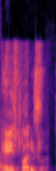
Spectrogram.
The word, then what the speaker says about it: Hazlett: Yeah, Hazlett. You're pronouncing it like it's spelled, though, so I never hold that against anybody.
